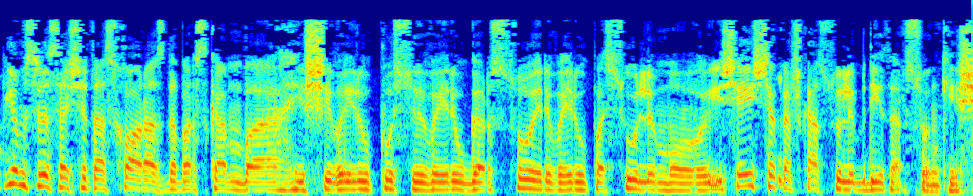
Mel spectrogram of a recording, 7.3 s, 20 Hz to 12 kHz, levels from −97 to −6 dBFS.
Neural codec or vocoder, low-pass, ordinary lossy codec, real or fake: vocoder, 22.05 kHz, 80 mel bands, WaveNeXt; 9.9 kHz; MP3, 32 kbps; fake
